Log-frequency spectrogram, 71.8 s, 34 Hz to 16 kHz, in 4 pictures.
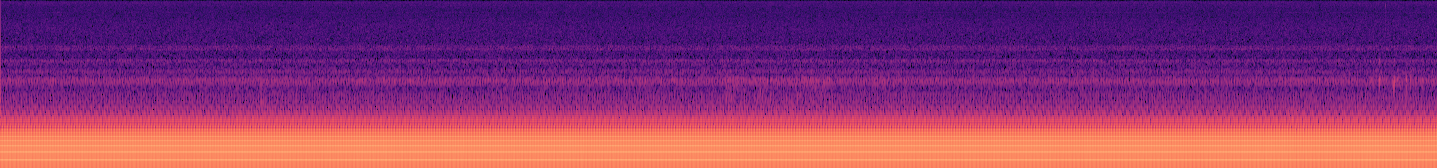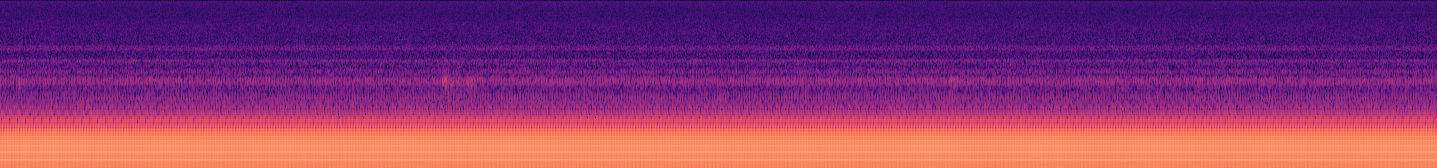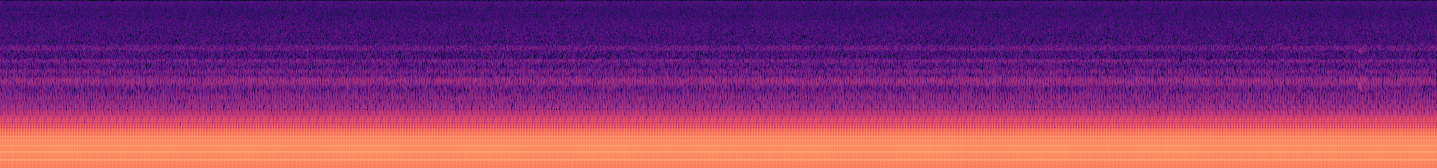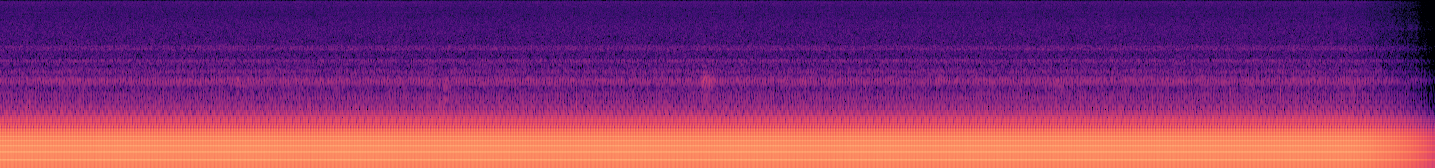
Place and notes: Poznan, living room - subwoofer
sounds of circuits of my 150W subwoofer. no audio source is connected to it. this is its heartbeat. recorder gain cranked up to pick up the vibrations.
